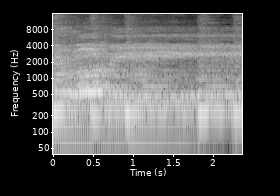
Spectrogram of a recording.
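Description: Acoustic guitar strummed with several voices singing along loosely, one held sung note in the first half second.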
